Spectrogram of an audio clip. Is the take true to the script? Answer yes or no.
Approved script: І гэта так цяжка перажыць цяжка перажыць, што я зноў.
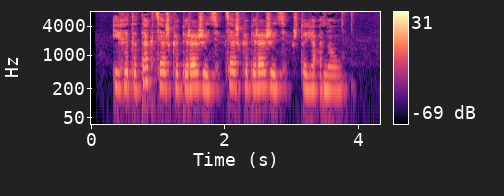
yes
